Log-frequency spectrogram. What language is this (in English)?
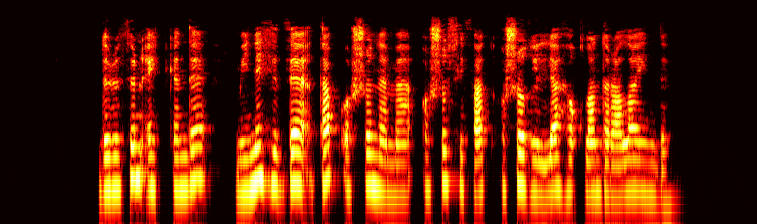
Bashkir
